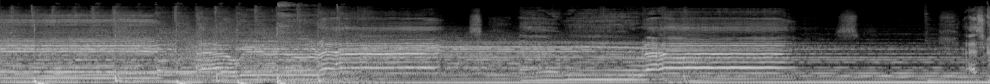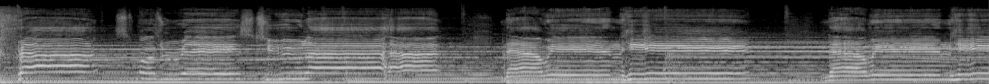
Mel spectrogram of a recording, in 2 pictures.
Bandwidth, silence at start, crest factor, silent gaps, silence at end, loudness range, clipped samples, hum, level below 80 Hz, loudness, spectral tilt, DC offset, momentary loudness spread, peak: 18 kHz; 0 s; 16 dB; none; 0 s; 3 LU; under 0.1%; none; -34 dBFS; -15 LUFS; -4.5 dB/octave; under 0.1%; 7 LU; 0 dBFS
